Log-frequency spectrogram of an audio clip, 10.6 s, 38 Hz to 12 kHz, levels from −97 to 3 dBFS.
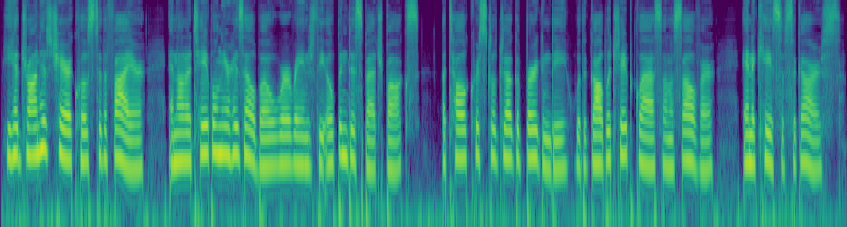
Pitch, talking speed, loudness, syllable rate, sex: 200 Hz, 230 wpm, -17 LUFS, 5.9 syllables/s, female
